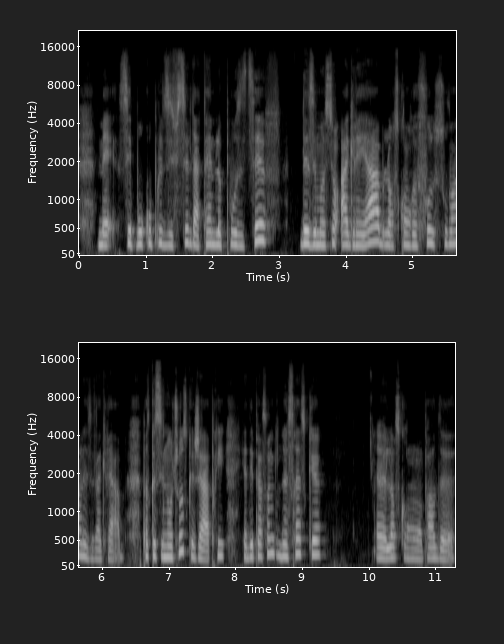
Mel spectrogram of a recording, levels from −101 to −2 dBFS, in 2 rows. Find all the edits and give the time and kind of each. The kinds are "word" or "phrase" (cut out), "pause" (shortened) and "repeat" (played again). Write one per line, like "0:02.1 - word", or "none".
0:03.1 - pause
0:05.8 - word
0:08.6 - phrase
